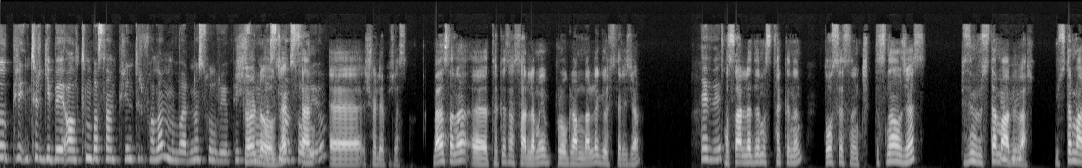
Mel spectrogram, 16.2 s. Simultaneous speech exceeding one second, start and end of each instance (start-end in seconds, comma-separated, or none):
3.5-4.9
